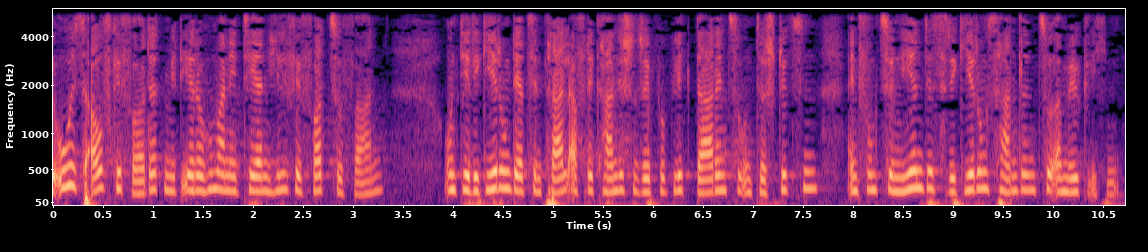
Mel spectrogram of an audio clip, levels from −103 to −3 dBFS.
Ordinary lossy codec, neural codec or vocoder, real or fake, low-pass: none; none; real; 5.4 kHz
